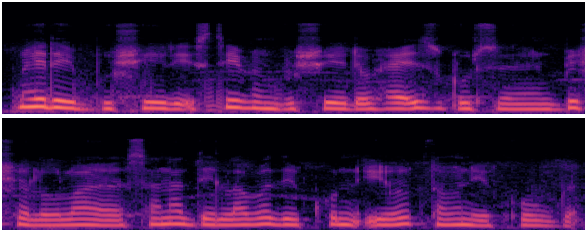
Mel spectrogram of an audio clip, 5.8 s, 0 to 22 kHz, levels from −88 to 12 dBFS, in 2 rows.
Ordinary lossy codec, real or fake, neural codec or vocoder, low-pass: none; real; none; 9.9 kHz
